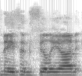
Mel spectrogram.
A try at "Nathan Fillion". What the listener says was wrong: Why do you always say his name like that? No, Nathan Fillion. It's not Fillion.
